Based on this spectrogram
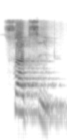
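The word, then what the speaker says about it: tsetse: उस फ्लाई का नाम है we call them the what सेट सी पढ़ा जाता है। क्या शाबाश सेट सी टी यहां पे आप लोग एज ए साइलेंट लेंगे।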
